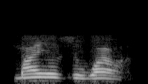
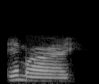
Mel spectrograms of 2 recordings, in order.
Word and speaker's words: Miyazawa: There's an individual by the name of Kenji, I can never say his name, it's Miyazawa. That's Miyazawa.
